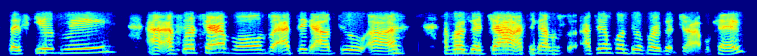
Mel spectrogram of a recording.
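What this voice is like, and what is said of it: Stuffy, sick-sounding voice. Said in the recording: “I have a cold,”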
